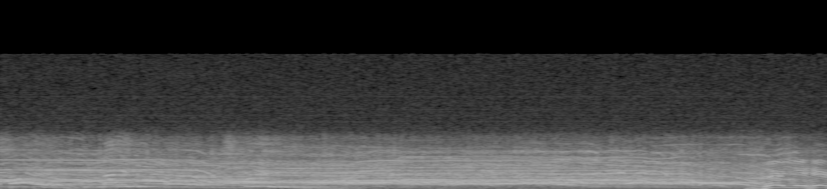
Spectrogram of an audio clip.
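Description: Wrestling crowd shouting and whooping, many voices overlapping at a steady level. Near the end one man's voice comes in, closer to the microphone.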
